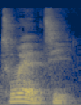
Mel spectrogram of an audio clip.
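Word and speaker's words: twenty: e nty y 20 como vocês podem ver tem esse y no final então o t não é totalmente mudo não é igual aquele aquelas palavras que eu falo não pronunci o t é bem mudo esse tem um pouco mais de som porque por causa do Y mas também não precisa pesar tanto é 20 20 Então vamos proseguir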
